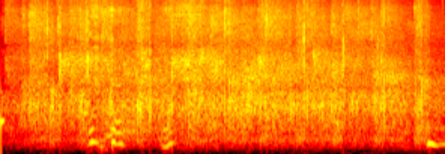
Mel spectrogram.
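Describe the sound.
Steady applause from a crowd in a studio, a dense wash of clapping that holds at an even level for several seconds, with a few voices briefly rising through it.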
